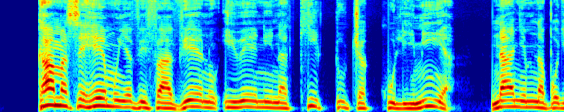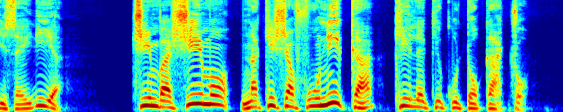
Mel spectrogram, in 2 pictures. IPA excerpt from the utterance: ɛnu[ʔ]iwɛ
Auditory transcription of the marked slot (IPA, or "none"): ʔ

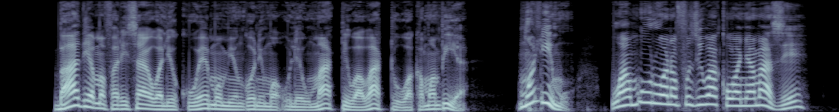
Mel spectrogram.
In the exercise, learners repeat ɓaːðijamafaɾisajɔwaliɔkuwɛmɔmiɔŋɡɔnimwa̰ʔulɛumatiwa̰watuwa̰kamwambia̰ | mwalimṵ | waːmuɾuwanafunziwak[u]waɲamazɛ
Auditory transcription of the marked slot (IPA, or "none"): ɔ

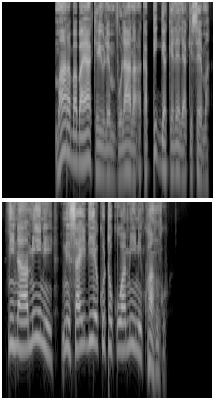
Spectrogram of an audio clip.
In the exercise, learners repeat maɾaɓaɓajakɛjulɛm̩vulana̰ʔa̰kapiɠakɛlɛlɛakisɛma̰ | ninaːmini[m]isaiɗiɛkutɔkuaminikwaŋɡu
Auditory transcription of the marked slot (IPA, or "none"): n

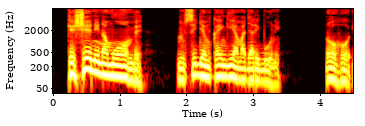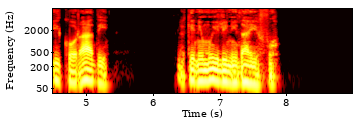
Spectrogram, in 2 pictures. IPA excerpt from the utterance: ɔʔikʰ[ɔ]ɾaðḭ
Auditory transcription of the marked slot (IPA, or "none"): ɔ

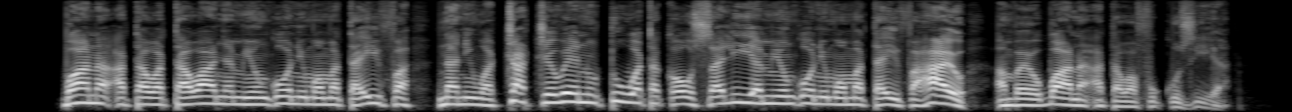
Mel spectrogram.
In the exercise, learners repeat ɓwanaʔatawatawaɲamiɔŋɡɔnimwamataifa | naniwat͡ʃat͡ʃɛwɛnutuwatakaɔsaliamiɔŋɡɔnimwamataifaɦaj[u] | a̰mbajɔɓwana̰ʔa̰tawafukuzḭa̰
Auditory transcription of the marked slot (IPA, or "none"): ɔ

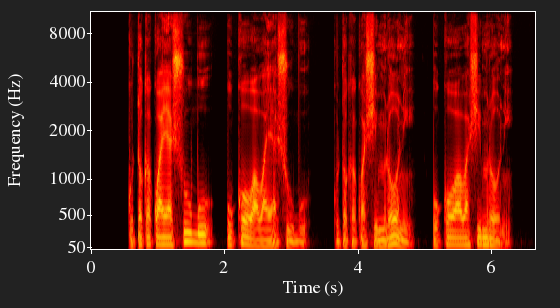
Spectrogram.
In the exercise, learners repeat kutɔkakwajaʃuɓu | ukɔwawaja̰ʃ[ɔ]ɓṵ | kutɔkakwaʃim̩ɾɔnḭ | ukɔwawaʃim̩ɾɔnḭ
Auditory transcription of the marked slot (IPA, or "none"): u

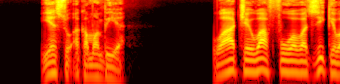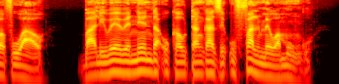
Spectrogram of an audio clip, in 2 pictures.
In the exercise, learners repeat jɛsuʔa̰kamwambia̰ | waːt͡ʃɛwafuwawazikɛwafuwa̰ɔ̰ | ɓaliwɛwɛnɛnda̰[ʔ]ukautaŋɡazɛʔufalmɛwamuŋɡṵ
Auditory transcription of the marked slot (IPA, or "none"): ʔ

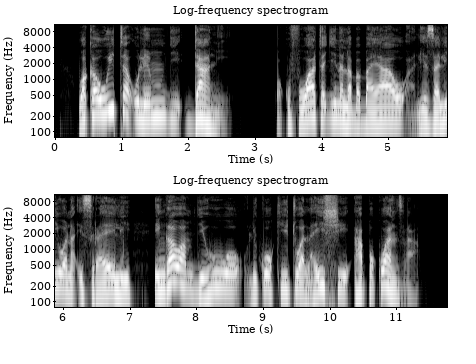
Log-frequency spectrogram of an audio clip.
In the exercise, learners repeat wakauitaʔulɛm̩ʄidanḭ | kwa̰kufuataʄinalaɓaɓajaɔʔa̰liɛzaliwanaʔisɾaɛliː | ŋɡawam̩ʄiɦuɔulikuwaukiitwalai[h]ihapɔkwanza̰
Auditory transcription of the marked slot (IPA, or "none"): ʃ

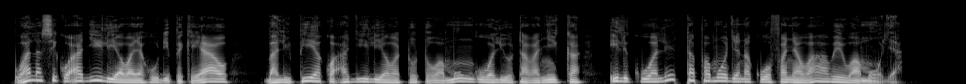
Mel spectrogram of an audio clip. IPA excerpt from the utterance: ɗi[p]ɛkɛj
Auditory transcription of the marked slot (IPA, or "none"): p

